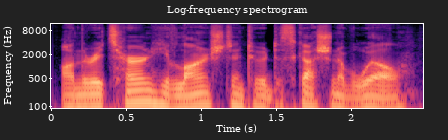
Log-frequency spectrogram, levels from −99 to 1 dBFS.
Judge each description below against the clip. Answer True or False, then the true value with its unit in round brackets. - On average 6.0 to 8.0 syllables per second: True (6.5 syllables/s)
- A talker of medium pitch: False (95 Hz)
